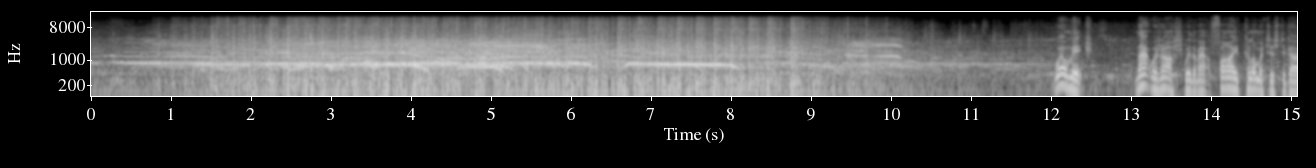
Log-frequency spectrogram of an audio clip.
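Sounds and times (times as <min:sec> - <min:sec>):
roadside cycling fans cheering on the Puy de Dôme climb: 0:00.0 - 0:12.0
speech: 0:12.2 - 0:15.0.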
